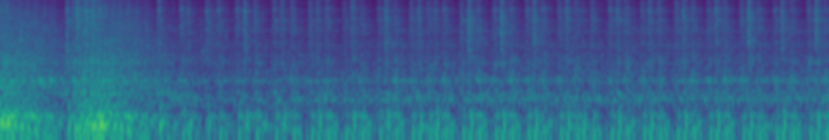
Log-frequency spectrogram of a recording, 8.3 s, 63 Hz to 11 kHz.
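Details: 1990 Harley-Davidson FLHTC Evo V-twin at cold, choked idle on fuel reserve with the shield off: sharp, quick ticking about four per second over the lope from an exhaust leak at the crooked header clamp, to be loosened, retightened, possibly shimmed.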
